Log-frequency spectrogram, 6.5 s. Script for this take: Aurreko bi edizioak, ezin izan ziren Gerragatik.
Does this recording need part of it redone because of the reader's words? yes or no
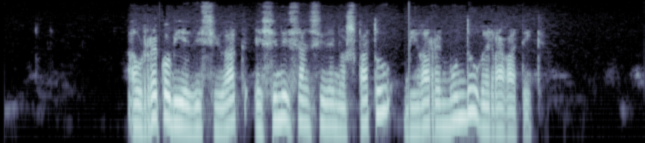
yes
